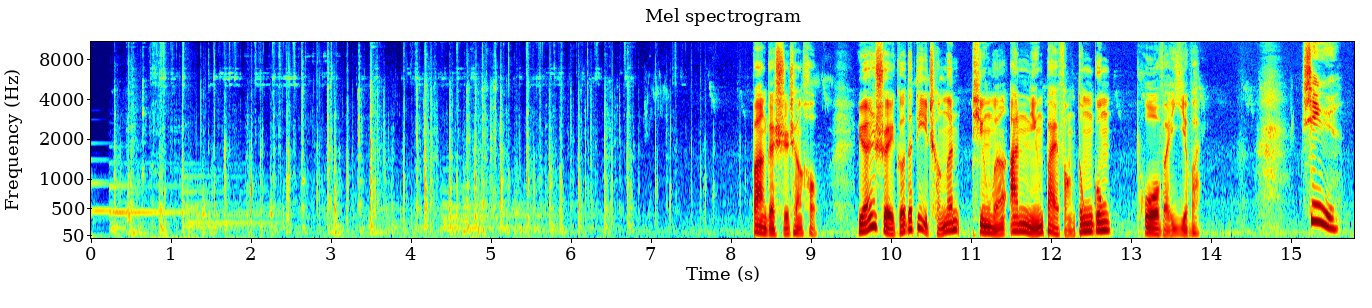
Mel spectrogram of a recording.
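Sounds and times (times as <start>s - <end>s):
horse-drawn carriage hooves clip-clopping: 0.2s - 8.4s
speech: 8.3s - 14.0s, 14.6s - 15.7s.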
